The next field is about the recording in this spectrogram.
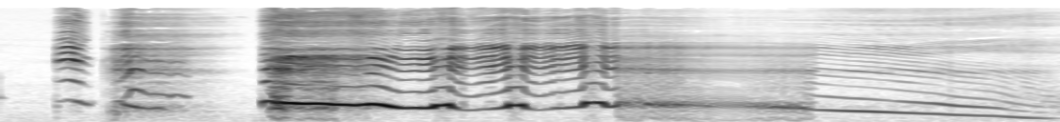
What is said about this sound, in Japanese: ち、泣いてもごまかされないか。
